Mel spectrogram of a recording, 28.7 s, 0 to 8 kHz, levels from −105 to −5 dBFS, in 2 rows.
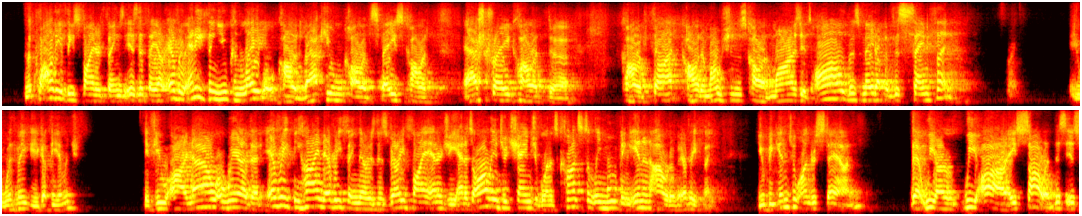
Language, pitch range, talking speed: English, 155-210 Hz, 195 wpm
